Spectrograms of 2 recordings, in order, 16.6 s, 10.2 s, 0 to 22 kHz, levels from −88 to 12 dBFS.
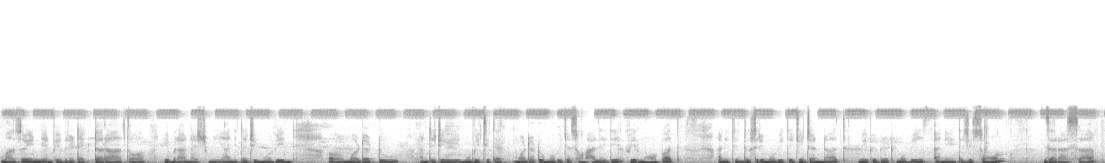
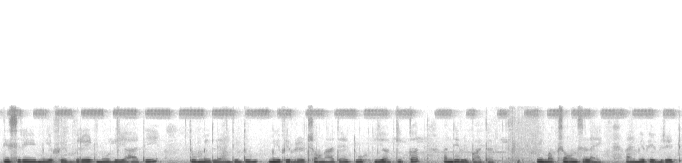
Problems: none marked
